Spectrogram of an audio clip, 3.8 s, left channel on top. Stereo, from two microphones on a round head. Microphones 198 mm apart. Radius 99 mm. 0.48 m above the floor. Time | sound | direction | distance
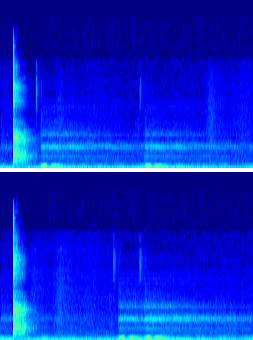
0.2 | a clap | 10° right (ahead or behind) | 2 m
